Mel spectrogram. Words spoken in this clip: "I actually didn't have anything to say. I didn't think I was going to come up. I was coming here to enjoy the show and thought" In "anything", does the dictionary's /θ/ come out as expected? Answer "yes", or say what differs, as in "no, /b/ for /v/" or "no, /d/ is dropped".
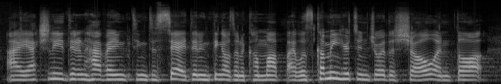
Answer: yes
